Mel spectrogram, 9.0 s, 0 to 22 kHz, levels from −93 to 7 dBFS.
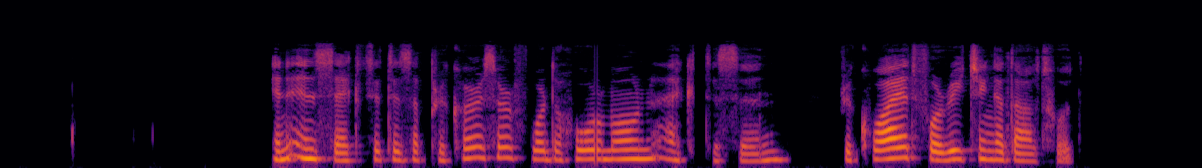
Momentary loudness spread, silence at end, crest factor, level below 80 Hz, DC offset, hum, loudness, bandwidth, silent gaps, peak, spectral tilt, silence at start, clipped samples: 15 LU; 1 s; 22 dB; -72 dBFS; under 0.1%; none; -26 LUFS; 7.6 kHz; 5.99-6.04 s, 6.20-6.30 s; -6 dBFS; -5.5 dB/octave; 2.05 s; under 0.1%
